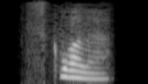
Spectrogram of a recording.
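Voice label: "squalor", English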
